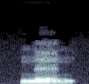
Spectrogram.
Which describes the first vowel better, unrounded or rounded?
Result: unrounded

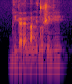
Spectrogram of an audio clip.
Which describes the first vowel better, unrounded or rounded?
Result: unrounded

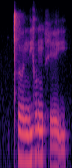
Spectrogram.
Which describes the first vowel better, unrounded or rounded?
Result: rounded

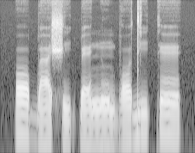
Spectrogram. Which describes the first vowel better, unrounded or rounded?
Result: rounded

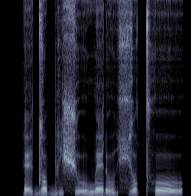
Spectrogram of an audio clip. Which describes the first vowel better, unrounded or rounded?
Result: unrounded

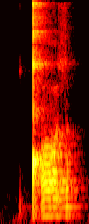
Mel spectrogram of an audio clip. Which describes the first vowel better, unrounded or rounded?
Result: rounded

